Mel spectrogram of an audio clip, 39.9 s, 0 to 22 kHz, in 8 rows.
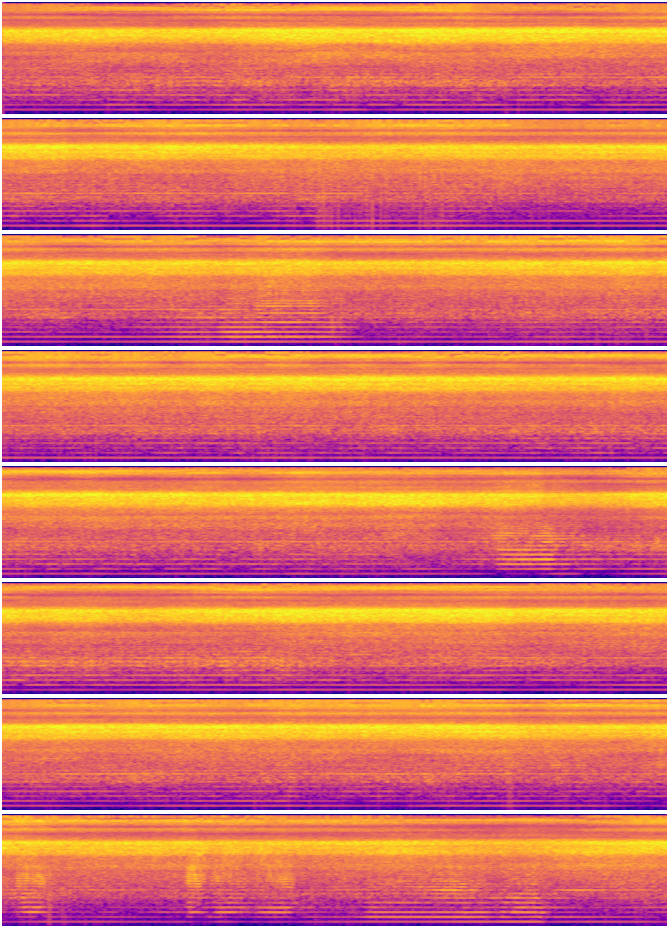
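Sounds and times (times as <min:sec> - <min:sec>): compressed air hissing: 0:00.0 - 0:39.9.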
